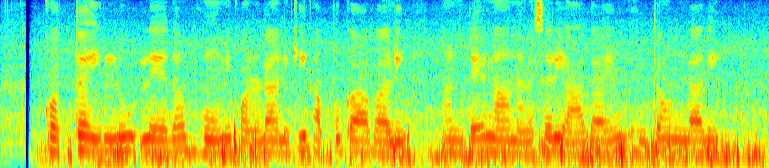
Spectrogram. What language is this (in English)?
Telugu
